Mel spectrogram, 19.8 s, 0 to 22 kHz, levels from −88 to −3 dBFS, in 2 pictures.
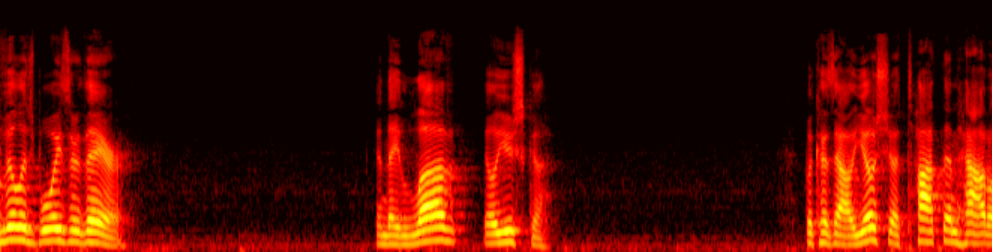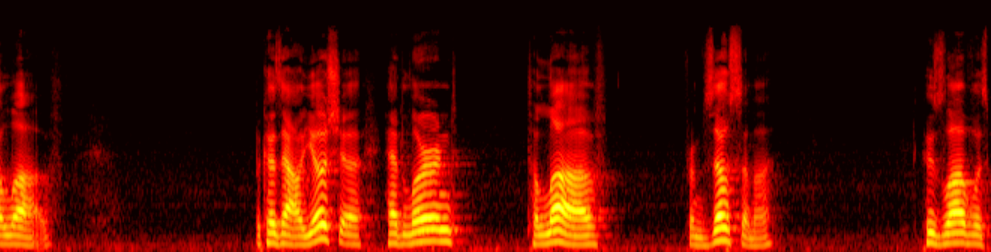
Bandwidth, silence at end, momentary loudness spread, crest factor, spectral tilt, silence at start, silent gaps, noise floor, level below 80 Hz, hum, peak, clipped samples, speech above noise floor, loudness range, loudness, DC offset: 13.5 kHz; 0.05 s; 18 LU; 20 dB; -6 dB/octave; 0 s; none; -69 dBFS; -62 dBFS; none; -10 dBFS; under 0.1%; 42 dB; 7 LU; -27 LUFS; under 0.1%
